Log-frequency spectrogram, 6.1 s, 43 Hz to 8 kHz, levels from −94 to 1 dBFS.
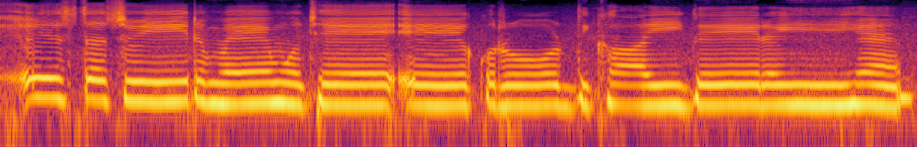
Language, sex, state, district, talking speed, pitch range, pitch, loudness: Hindi, female, Madhya Pradesh, Katni, 100 wpm, 195-215 Hz, 200 Hz, -10 LUFS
